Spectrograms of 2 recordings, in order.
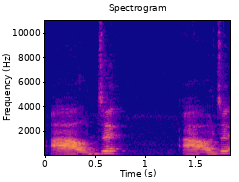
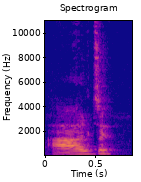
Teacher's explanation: Будет не алдж, алдж, а альдж. Слегка смягчается буква Л. Не как в русском, не до такой степени, как в русском альдж тоже, а чуть-чуть.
